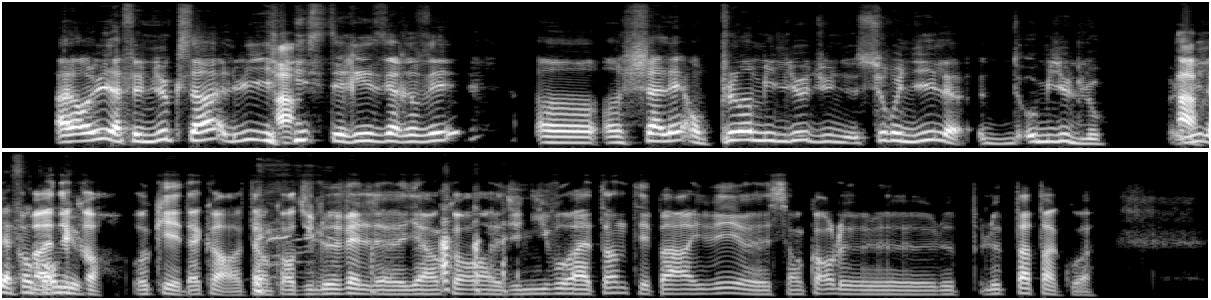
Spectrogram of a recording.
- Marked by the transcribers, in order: laugh; stressed: "plein milieu"; laugh; in English: "level"
- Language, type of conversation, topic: French, podcast, Peux-tu raconter une rencontre qui t’a appris quelque chose d’important ?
